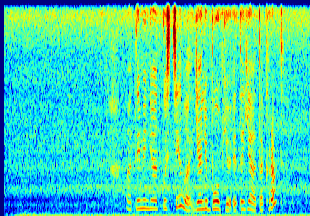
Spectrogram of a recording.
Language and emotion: Russian, neutral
